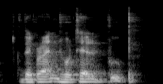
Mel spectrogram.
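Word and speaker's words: Pupp: Essentially, the hotel was called the Grand Hotel Poop, but it's spelled Pop, but they call it Poop.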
